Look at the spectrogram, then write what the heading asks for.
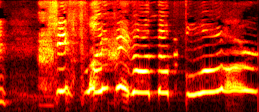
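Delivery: very high, loud, drawn-out mock angry dad voice. Retelling what a dad said about a sleeping arrangement: imitating an angry dad. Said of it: "he got so angry".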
